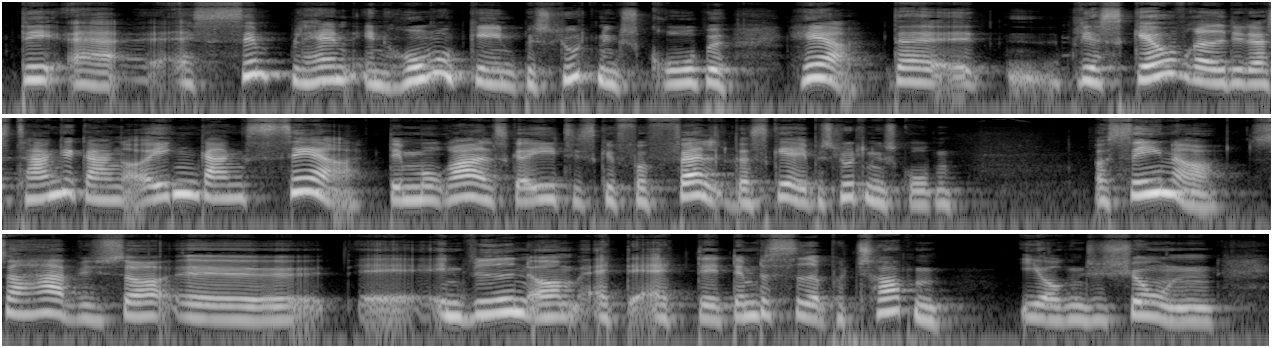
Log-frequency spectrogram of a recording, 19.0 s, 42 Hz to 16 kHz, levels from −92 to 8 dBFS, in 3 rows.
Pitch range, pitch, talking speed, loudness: 190-255 Hz, 225 Hz, 145 wpm, -21 LUFS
